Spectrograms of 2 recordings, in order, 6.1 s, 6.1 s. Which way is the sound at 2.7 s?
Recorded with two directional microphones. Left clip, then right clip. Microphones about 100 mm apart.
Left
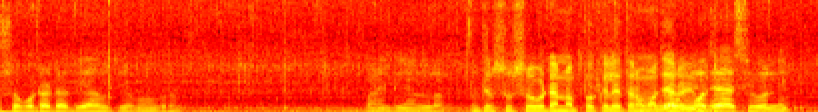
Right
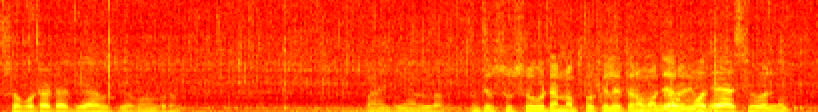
5° left (ahead or behind).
